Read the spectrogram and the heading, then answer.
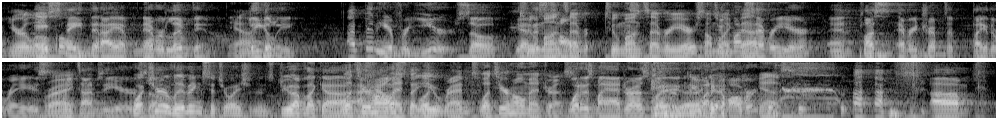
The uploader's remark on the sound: Live in Tampa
